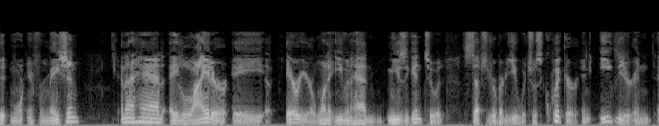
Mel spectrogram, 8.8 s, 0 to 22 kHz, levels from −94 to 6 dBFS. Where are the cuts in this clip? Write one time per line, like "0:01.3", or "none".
none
